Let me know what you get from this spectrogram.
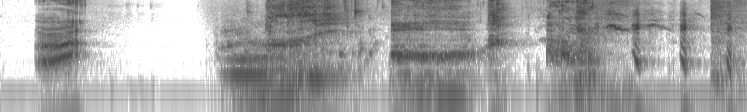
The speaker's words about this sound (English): That's gnarly. You need to find a different puke sound bite, because that's a lot. That's chunky.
